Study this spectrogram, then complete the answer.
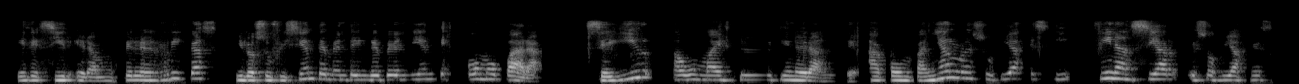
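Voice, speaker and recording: A woman speaks slowly-ish with a dark, mellow tone, somewhat breathy, with ordinary pitch variation. The sound is dry and close, with no echo. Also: medium pitch for a woman. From Río de la Plata region. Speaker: biblical scholar and lecturer. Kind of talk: lecture on biblical texts.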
